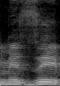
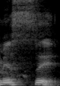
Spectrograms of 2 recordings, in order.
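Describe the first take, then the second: First: The middle consonant is a z sound. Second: The middle consonant is an s sound. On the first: The speaker calls it wrong. "অনেকে মেজে বলি" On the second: The speaker calls it right. "তো উচ্চারণটা হবে মেসে"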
